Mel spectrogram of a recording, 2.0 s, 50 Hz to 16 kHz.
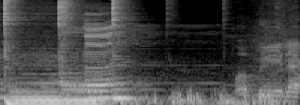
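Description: Music with a strong bass played through a Yamaha A-501 stereo amplifier and loudspeakers, cutting off abruptly less than a second in; a man's voice follows near the end.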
